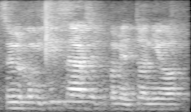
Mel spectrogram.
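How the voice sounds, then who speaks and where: On stage in a large, echoey event hall, a man from Peru in his thirties addresses an audience in English with a Spanish accent. His voice is a little high with a level tone, recorded from a distance amid background noise. He often stumbles, repeats and restarts his words, laughing along with the crowd.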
